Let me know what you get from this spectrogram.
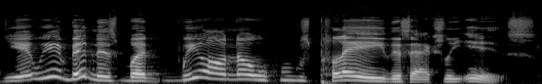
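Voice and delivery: high-pitched sarcastic imitation. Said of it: "Mace had to be sarcastic and say".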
